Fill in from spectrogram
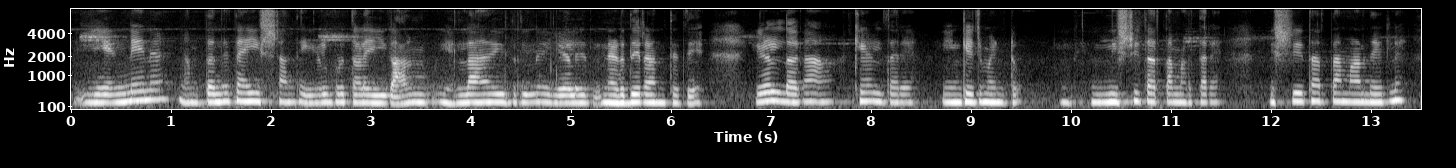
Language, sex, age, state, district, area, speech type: Kannada, female, 18-30, Karnataka, Chamarajanagar, rural, spontaneous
